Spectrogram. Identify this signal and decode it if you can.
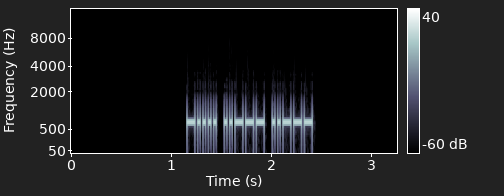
Morse code, heard as a keyed tone, about 44 wpm, 700 Hz. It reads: 622
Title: Common Cut Numbers - 3-Digit 45wpm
